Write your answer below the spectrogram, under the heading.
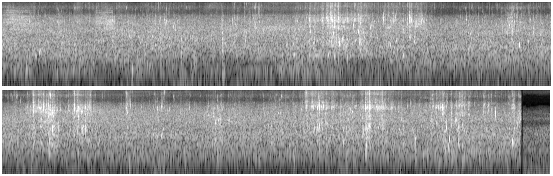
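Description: Water lapping and splashing against a drifting kayak, with wind on the microphone. A few sharper splashes about halfway through and near the end.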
